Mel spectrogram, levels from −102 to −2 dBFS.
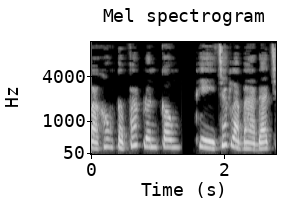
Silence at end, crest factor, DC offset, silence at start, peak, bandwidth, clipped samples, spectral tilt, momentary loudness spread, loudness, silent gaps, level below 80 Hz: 0 s; 16 dB; under 0.1%; 0 s; -6 dBFS; 11.5 kHz; under 0.1%; -3 dB/octave; 6 LU; -22 LUFS; 1.35-1.53 s; -78 dBFS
